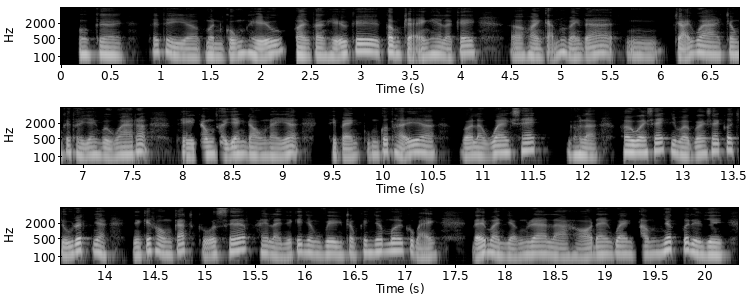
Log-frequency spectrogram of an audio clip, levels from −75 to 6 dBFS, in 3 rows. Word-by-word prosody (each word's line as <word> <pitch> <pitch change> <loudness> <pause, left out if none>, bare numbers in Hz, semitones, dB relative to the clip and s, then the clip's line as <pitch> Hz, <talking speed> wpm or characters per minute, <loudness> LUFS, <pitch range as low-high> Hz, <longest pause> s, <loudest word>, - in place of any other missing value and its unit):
Ô 125 0 +1
kê, 120 -3 +1 0.3
thế 150 - 0
thì, 125 -8 0
ờ, 105 -1 -1
mình 110 -2 0
cũng 115 +5 0
hiểu, 130 - +3
hoàn 115 -3 +3
toàn 110 -1 0
hiểu 110 +4 +2
cái 160 -2 +5
tâm 135 -3 +4
trạng 110 -1 0
hay 125 -1 +1
là 105 - -1
cái, 135 +7 0 0.3
à, 110 - -3
hoàn 110 -2 0
cảnh 115 - -3
mà 145 - +1
bạn 105 -1 -1
đã, 130 +5 0
ừm, 110 -1 -5 0.2
trải - - +3
qua 130 -3 +2
trong 125 -1 0
cái 140 - -2
thời 115 -5 -1
gian 120 +1 0
vừa 110 - 0
qua 120 +4 +1
đó. 155 +1 +1 0.3
Thì 110 -1 +1
trong 125 +1 +1
thời 105 -2 -2
gian 125 +1 +3
đầu 110 -2 0
này 110 +1 -1
á, 135 0 +1 0.3
thì 115 - -2
bạn 100 +2 -1
cũng 125 +1 -6
có 155 - +1
thể, 140 0 +2 0.4
gọi 110 0 +1
là, 115 - +1
quan 140 +6 +2
sát, 175 +3 +1 0.3
gọi 120 -1 0
là, 105 -2 0 0.2
hơi 145 -1 +5
quan 140 0 +6
sát 175 +3 +2
nhưng 140 -4 0
mà 115 - +3
quan 130 +1 +2
sát 160 +3 0
có 180 +1 +1
chủ 125 -8 0
đích 170 +3 +4
nha, 130 -5 +1 0.2
những 115 0 -1
cái 160 - +2
phong 130 -5 0
cách 165 +4 -2
của 120 +3 -1
sếp 160 +9 +2
hay 135 - -2
là 115 -4 -1
những 110 +3 -4
cái 150 0 0
nhân 130 -4 -1
viên 125 -2 +1
trong 125 -1 -3
cái 145 +1 -2
nhóm 155 +2 +1
mới 170 0 +4
của 170 - -4
bạn 105 0 -3 0.4
để 135 - +4
mà 140 -4 +1
nhận 110 0 -3
ra 130 0 +1
là 110 -4 -2
họ 105 0 -3
đang 125 0 -1
quan 130 -1 +1
tâm 130 +1 -3
nhất 185 +3 +3
với 180 - +3
điều 135 -4 +3
gì. 120 -1 +2
125 Hz, 275 wpm, -23 LUFS, 115-140 Hz, 0.4 s, quan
